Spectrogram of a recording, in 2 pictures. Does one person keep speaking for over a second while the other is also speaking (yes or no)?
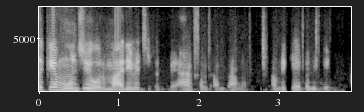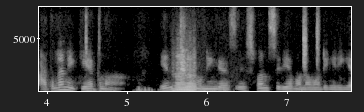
no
